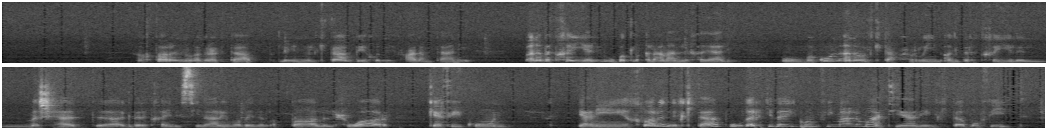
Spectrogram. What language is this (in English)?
Saidi Arabic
